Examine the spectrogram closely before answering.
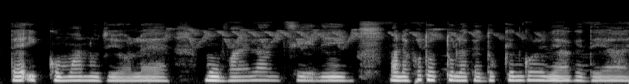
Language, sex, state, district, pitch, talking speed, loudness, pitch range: Chakma, female, Tripura, West Tripura, 180 Hz, 125 wpm, -18 LUFS, 175-185 Hz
